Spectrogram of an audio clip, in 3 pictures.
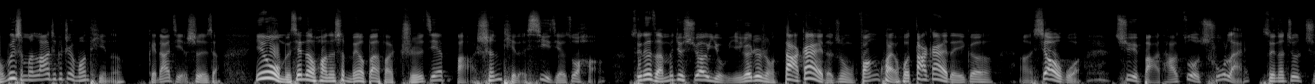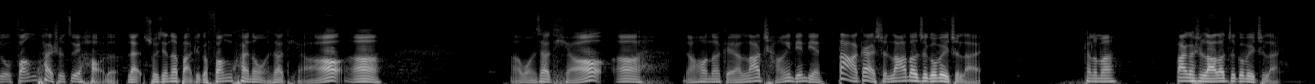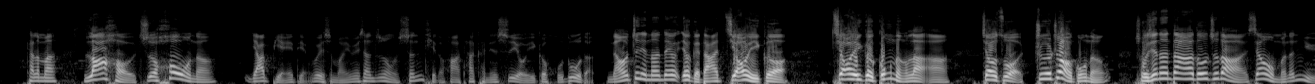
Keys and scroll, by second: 14.7 w, 22.8 2, 25.4 x, 25.8 space, 27.2 space, 28.7 w, 32.1 2.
